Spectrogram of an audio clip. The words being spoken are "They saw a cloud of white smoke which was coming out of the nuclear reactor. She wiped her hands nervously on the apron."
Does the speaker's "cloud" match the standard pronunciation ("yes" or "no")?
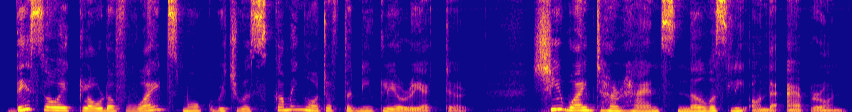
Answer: yes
